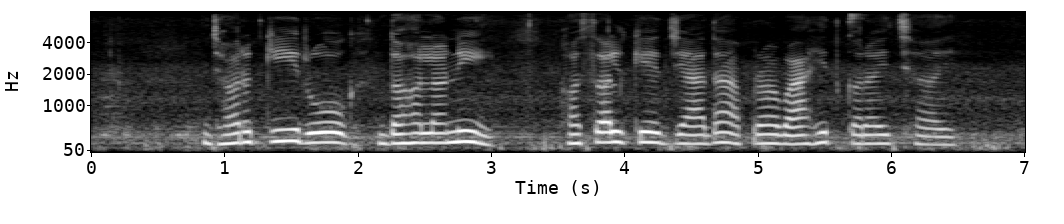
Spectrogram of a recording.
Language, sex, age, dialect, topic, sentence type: Maithili, female, 60-100, Angika, agriculture, statement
